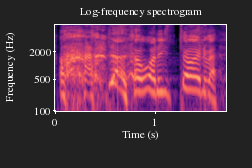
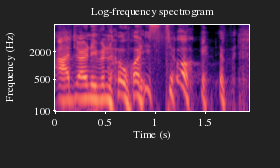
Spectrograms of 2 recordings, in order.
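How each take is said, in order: First: Laughing. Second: Said in the usual way. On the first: Real, not acted. Comic laughing at his own story, real laughter. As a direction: repeat it while cracking up. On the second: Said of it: "peters off into".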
